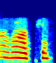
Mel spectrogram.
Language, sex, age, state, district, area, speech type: Bengali, female, 60+, West Bengal, Purulia, urban, conversation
